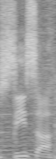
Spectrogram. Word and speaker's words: SZA: Ella ya vino, Sisa.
